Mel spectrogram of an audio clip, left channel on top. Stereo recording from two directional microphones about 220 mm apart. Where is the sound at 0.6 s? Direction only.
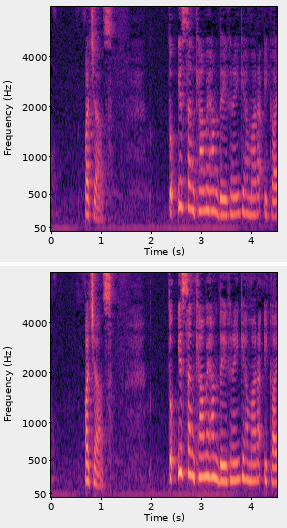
50° right (ahead or behind).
